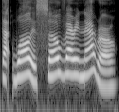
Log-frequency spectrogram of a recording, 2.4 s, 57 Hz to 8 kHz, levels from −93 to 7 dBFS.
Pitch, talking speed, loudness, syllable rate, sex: 260 Hz, 150 wpm, -14 LUFS, 3.5 syllables/s, female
